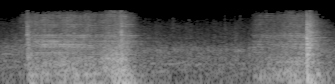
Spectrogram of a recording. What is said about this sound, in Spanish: Izan se acerca a la puerta blindada. Izan mira atento alrededor. Sembene abre el ventanuco.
